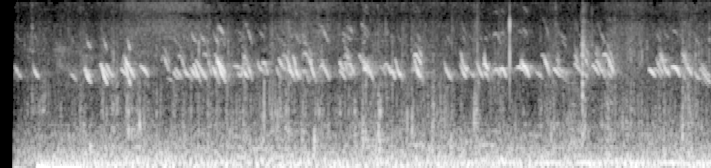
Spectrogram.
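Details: Chickens chirping: rapid, high, thin chirps overlap almost continuously across the clip, with a steady low rumble of background noise underneath.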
